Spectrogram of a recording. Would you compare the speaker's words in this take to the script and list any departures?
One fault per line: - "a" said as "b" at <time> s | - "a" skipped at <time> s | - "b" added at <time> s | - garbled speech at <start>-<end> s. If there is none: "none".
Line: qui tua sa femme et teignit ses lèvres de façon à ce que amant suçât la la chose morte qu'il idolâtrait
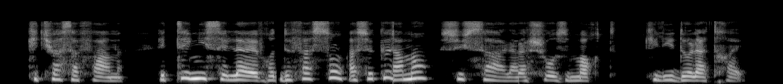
none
